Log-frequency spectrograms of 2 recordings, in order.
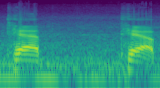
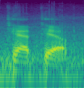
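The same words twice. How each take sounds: First: The two taps are separated by a clear gap. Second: The two taps follow each other with no gap. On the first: The dog has time to recover between corrections. The speaker calls it right. "I would go slower" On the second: The corrections come too fast to recover from. The speaker calls it wrong. "pretty rapid fire"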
